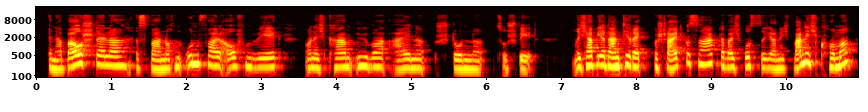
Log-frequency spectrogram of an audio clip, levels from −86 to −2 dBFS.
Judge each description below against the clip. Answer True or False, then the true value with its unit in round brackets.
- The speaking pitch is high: True (200 Hz)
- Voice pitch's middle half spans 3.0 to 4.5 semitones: True (3.3 semitones)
